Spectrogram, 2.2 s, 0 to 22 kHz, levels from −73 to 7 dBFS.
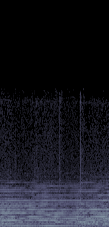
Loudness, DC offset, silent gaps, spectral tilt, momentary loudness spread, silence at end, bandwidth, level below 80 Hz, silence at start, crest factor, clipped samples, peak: -26 LUFS; under 0.1%; none; -4 dB/octave; 2 LU; 0 s; 13.5 kHz; -48 dBFS; 0 s; 14 dB; under 0.1%; -14 dBFS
